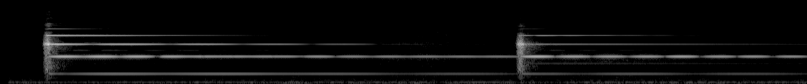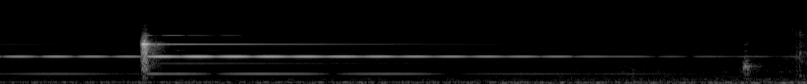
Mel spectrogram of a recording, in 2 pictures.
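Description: Metal singing bowl struck three times with a wooden mallet, about four to five seconds apart. Each strike rings on in a wavering, pulsing tone of several pitches that slowly fades away.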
